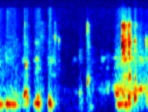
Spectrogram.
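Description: Indistinct talking with clicks; the recogniser caught no words.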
